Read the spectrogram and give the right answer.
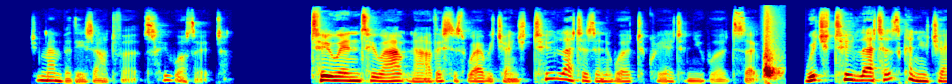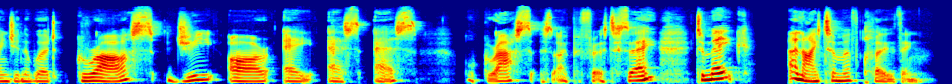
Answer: Change the G to a D and the A to an E to get a dress, D-R-E-S-S.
